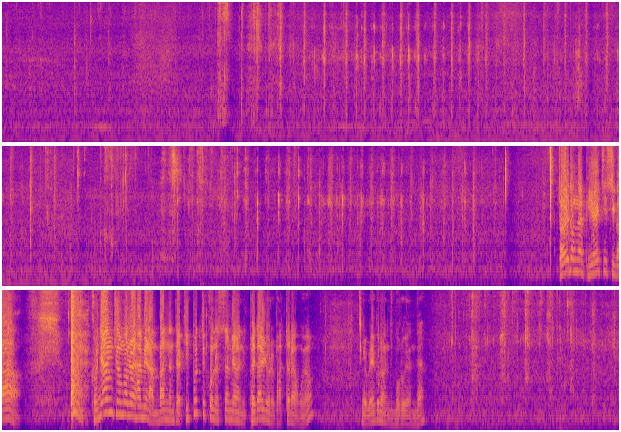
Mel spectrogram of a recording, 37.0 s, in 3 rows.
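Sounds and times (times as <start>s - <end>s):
chewing crunches: 4.0s - 23.4s, 33.5s - 37.0s.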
